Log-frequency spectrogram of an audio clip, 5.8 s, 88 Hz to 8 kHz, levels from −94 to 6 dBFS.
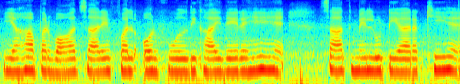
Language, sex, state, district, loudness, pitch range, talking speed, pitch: Hindi, female, Haryana, Charkhi Dadri, -15 LUFS, 170-180 Hz, 165 wpm, 175 Hz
